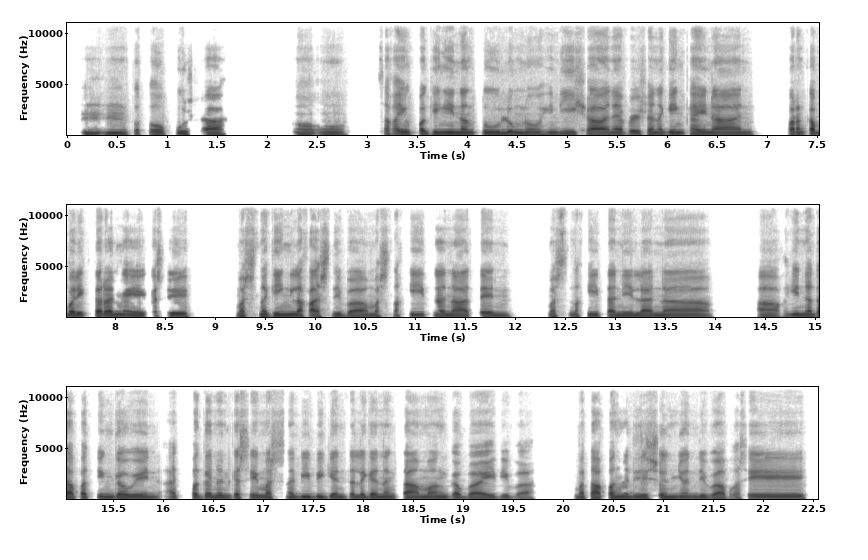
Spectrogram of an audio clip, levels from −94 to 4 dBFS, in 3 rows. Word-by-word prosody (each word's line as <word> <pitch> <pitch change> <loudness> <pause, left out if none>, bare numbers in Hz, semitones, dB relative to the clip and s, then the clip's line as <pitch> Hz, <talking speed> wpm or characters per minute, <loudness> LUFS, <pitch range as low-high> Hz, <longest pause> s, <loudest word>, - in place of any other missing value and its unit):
mm, 130 0 +2
totoo 135 +1 -2
po 130 -3 0
siya. 130 -3 +1 0.7
Oo, 120 0 -3 0.3
saka 170 -1 -5
yung 170 -1 +1
paghingi 155 -1 +2
ng 145 -2 +2
tulong 135 +1 +3
'no 115 0 0
hindi 155 +6 -2
siya 160 -1 +4
never 150 0 +1
siya 145 0 -1
naging 140 0 +1
kahinaan 130 -5 +1 0.4
parang 145 0 +2
kabaliktaran 145 0 +5
nga, 155 -1 +3
eh, 120 -2 +2
kasi 140 +1 0 0.5
mas 145 -1 -3
naging 145 0 +3
lakas 130 -1 +1
di 120 - 0
ba, 110 0 +1
mas 130 +3 -4
nakita 140 -2 -3
natin, 120 -1 +1 0.4
mas 130 -2 -6
nakita 135 -1 -3
nila 125 -1 +1
na, 120 0 +1 0.8
ah, 120 -1 -2
yun 155 +2 +1
na 155 - +3
dapat 145 -1 +1
yung 130 - +1
gawin 115 -2 +2
at 155 +1 -7
pag 195 -1 -2
ganun 190 -1 0
kasi 170 -1 -1
mas 150 -1 -2
nabibigyan 135 -3 0
talaga 120 0 +1
ng 115 -2 -2
tamang 115 0 0
gabay 105 -1 0
di 105 0 -7
ba, 100 -1 -8 0.4
matapang 145 +2 +1
na 145 - +1
desisyon 140 0 0
yun 150 -1 -2
di 115 -3 -2
ba, 115 +3 +1
kasi, 155 0 -1
135 Hz, 155 wpm, -23 LUFS, 120-150 Hz, 0.8 s, kabaliktaran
